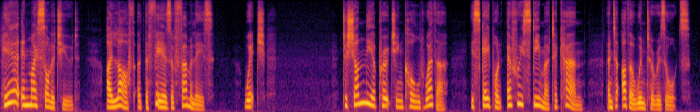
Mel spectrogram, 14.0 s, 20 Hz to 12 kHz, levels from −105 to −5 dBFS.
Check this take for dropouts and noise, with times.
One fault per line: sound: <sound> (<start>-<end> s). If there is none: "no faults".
no faults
